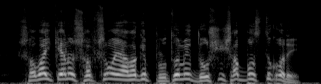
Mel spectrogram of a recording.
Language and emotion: Bengali, angry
